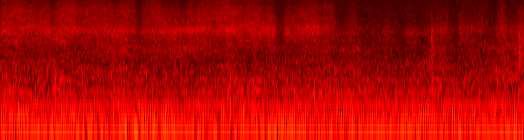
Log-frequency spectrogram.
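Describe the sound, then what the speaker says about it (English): A palette knife scrapes old paint across a painting palette in a steady, continuous rasping rub, close and fairly quiet, with no talking. "So I'm just going to scrape this over here and put it right here, right there."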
